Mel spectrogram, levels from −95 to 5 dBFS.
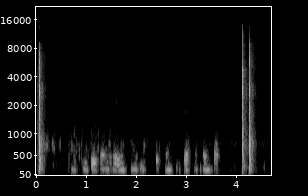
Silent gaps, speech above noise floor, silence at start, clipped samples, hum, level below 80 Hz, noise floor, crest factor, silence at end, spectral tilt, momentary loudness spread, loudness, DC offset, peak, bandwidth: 4.06-4.10 s; 21 dB; 0.05 s; under 0.1%; none; -74 dBFS; -64 dBFS; 32 dB; 0.35 s; -2 dB/octave; 27 LU; -28 LUFS; under 0.1%; 0 dBFS; 15 kHz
